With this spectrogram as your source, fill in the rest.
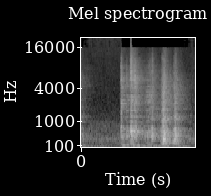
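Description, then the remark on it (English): A few metallic clanks and scrapes of a pot and lid on the stove being handled as the pot is checked, with water heating toward boiling, coming in quick uneven bursts after a brief quiet moment, with no one talking. “I'm um, need hang on, gotta look in this pot over here.”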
